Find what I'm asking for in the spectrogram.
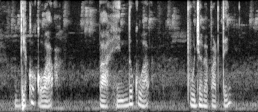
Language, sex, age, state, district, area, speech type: Santali, male, 18-30, West Bengal, Uttar Dinajpur, rural, spontaneous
